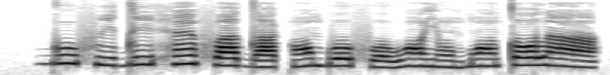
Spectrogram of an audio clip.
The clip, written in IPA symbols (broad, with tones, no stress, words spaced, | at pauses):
ɡu˧fi˨ di˧hɛ̃˦fa˧ da˨kɔ̃˨˦bo˧fo˨ wɔ̃˧jũ˨ bɔ̃˧tɔ˦lã˦˨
